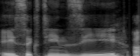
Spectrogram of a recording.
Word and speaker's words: a16z: I don't know how to pronounce the name of the company because it said A16Z. Is that am I pronouncing it right? – Yeah, A16Z, um, mm-hmm.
